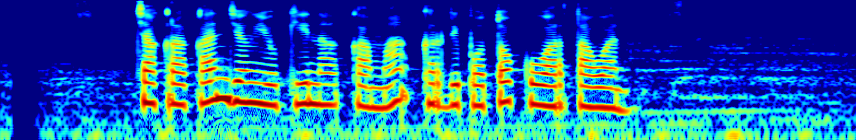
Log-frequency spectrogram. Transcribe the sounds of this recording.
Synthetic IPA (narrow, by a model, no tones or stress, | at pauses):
t͡ʃakɾakand͡ʒɨŋjukinakamakɨrdipɔt̪ɔkuwart̪awan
